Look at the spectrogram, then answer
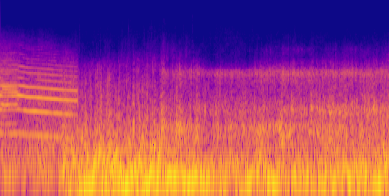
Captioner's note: Elizabeth screaming; car rumbling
